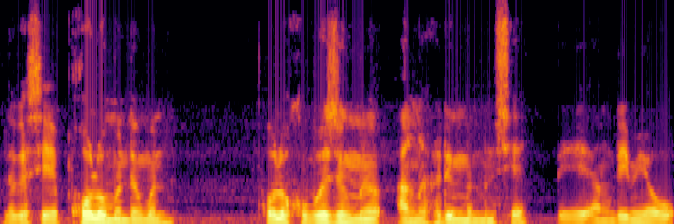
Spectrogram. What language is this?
Bodo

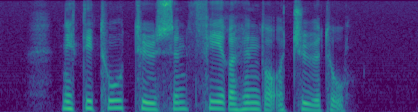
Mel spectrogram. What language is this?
Norwegian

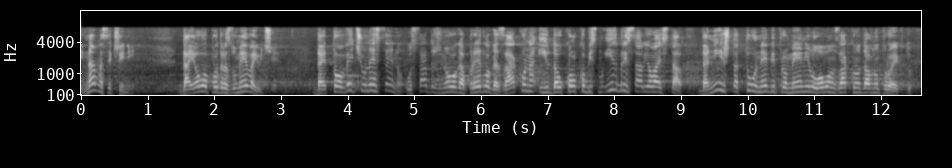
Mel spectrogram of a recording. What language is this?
Serbian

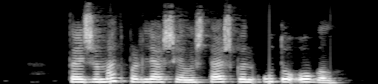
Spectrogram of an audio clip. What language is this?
Mari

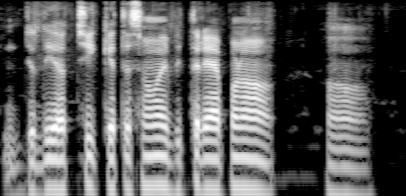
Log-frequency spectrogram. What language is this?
Odia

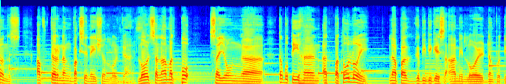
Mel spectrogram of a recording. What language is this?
Filipino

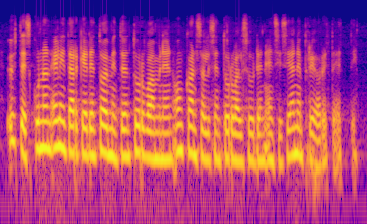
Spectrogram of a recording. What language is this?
Finnish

